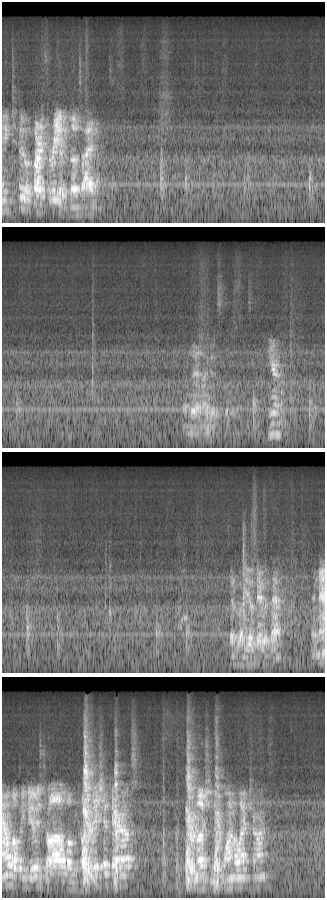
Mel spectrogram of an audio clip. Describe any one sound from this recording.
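A man lectures calmly, pausing often.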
